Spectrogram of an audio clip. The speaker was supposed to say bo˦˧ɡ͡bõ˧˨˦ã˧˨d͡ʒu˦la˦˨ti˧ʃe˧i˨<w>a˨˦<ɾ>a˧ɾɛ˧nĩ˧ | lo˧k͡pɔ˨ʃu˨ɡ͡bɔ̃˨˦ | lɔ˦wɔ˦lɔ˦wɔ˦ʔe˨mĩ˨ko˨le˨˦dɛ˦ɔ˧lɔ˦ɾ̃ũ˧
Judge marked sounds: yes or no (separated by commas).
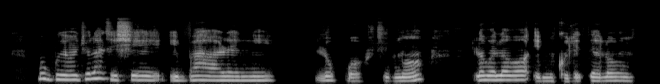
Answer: no, no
